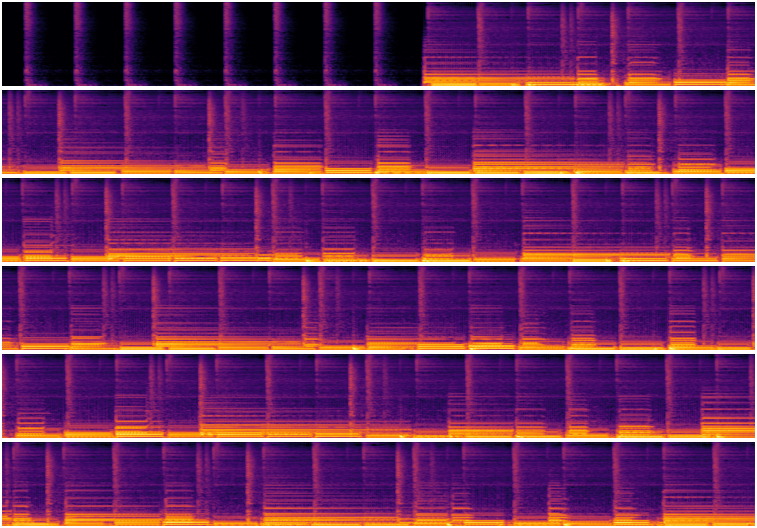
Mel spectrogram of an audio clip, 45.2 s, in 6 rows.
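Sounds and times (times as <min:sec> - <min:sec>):
120 bpm backing track: 0:04.2 - 0:45.1.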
